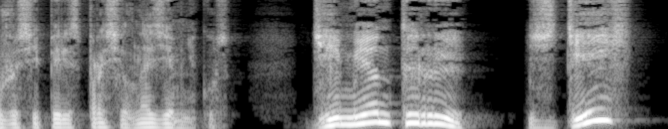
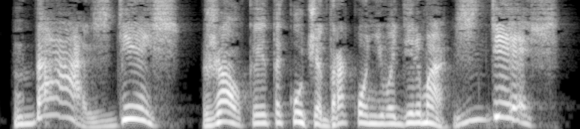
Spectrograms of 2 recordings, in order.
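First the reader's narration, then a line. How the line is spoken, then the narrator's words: Yelling. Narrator (Russian): заорала миссис Фиг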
